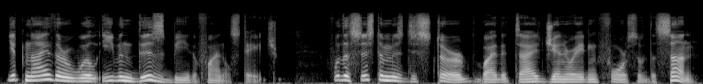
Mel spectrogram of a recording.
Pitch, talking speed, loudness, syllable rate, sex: 140 Hz, 190 wpm, -18 LUFS, 5.2 syllables/s, male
